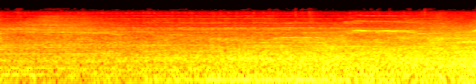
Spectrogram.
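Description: Nemesis inverted roller coaster train running along its steel track toward the loop, a rumble that grows steadily louder as it nears, with thin high tones over it.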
